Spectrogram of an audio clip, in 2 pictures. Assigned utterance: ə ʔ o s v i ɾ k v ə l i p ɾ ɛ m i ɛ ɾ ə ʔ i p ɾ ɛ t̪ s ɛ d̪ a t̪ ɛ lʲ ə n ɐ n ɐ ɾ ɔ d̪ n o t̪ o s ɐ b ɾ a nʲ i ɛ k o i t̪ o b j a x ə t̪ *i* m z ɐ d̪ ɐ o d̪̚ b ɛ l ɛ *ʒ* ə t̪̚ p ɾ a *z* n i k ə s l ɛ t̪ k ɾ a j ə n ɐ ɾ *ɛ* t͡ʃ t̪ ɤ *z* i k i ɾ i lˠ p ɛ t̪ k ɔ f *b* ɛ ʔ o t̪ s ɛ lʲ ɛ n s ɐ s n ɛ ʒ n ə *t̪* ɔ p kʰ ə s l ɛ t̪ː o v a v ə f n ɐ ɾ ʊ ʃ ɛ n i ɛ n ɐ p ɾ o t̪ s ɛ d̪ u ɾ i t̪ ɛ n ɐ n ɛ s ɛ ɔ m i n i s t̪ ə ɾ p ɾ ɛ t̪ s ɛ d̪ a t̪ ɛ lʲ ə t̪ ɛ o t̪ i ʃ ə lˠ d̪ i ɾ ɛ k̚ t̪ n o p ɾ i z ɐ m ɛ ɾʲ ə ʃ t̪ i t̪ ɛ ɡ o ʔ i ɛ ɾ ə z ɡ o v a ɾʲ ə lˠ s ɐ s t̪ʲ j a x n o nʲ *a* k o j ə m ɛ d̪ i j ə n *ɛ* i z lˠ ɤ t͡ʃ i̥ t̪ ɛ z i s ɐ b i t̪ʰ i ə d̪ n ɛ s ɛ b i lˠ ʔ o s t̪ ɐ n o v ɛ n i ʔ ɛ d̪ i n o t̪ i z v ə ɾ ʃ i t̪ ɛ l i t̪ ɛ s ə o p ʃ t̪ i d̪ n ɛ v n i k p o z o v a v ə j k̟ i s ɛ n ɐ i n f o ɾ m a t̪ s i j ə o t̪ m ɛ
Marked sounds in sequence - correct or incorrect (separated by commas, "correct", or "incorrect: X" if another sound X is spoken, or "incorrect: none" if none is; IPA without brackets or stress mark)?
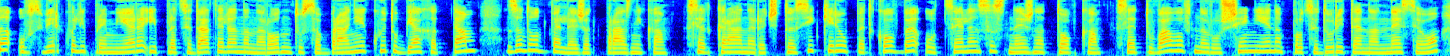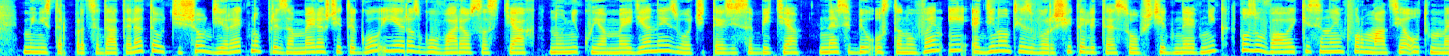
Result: incorrect: a, correct, correct, correct, incorrect: s, correct, correct, incorrect: i, correct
